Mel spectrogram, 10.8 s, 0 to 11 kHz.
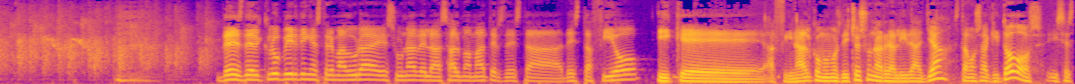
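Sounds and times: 
audience applause: 0.0 - 2.2
speech: 2.2 - 10.7.

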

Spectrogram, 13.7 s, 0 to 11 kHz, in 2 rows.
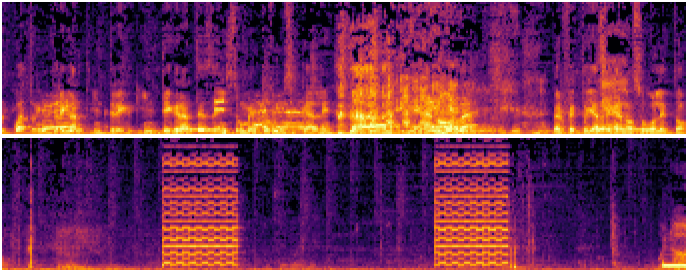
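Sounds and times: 
speech: 0.0 - 7.2
laughter: 3.2 - 6.4
telephone ringing: 8.4 - 9.4, 11.2 - 12.1.

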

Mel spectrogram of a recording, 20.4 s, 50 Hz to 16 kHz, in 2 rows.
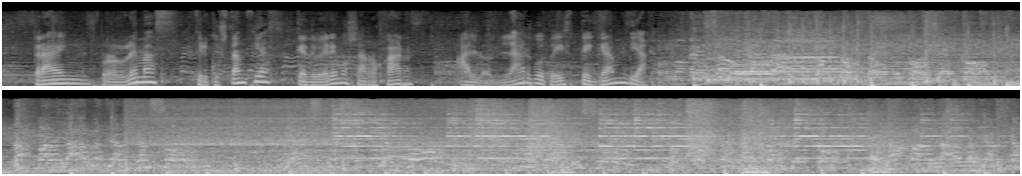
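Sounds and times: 
speech: 0.3 - 9.5, 10.5 - 12.5
train rumbling: 11.5 - 20.0
train bell ringing: 13.4 - 20.2.

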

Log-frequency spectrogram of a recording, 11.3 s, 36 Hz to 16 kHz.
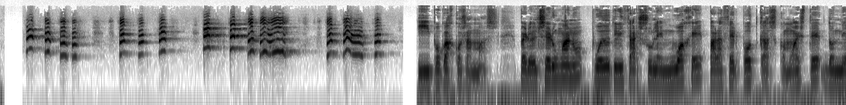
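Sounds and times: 
chimpanzee short high-pitched hooting calls and wavering squeals: 0.3 - 5.4
speech: 5.6 - 11.2.

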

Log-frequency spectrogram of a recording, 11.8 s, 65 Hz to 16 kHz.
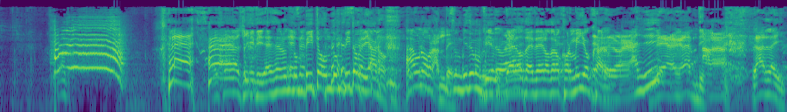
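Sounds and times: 
person imitating an elephant trumpeting: 0.7 - 2.0, 8.9 - 10.4
laughter: 2.4 - 6.0
speech: 2.9 - 11.7.

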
